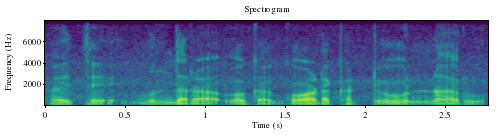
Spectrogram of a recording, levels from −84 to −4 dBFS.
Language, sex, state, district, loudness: Telugu, male, Andhra Pradesh, Sri Satya Sai, -21 LUFS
